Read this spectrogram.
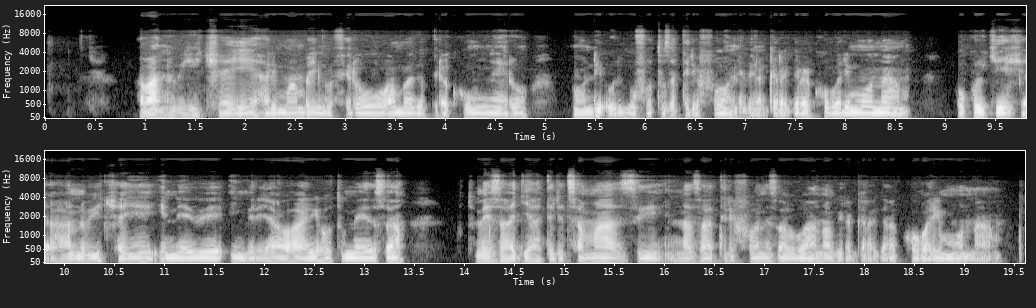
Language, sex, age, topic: Kinyarwanda, male, 18-24, government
